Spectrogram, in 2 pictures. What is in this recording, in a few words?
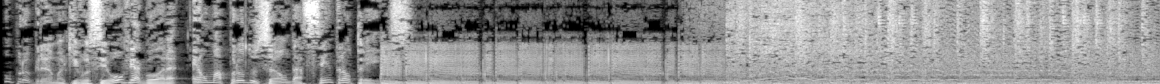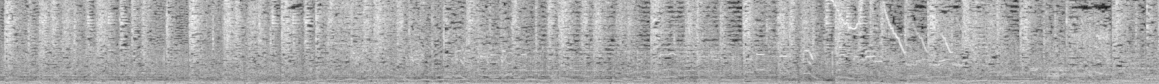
Radio Show; Thunder Radio Show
